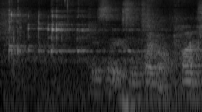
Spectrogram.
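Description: Sips and swallows from an insulated tumbler with a stainless-steel rim, with a small clink of the cup at the start.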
